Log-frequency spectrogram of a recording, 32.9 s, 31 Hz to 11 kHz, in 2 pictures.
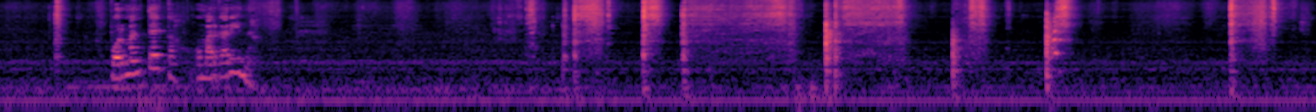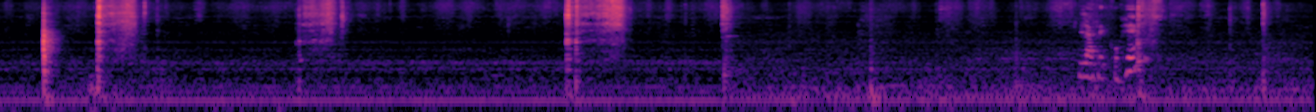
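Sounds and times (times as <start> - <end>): bench scraper scraping dough: 6.3 - 13.6, 15.3 - 16.4, 17.0 - 18.4, 20.1 - 21.0, 23.1 - 25.7, 26.3 - 32.6.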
